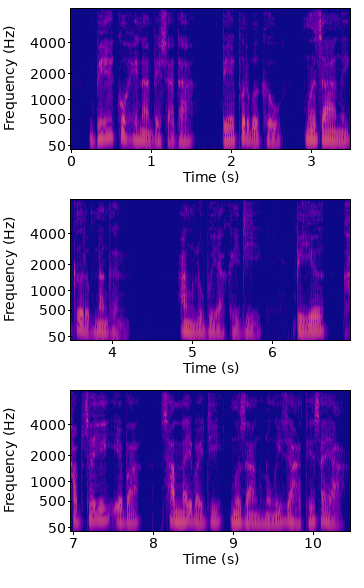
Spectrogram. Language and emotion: Bodo, fearful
